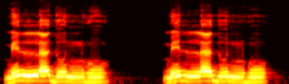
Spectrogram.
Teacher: idgham bila gunnah, dimasukkan dan tanpa didengungkan. Ini adalah apabila nun sukun, ada nun sukun atau tanwin bertemu dengan salah satu dari 2 huruf ini, lam dan ra.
